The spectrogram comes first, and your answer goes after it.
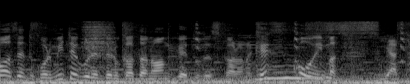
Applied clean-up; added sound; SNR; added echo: none; Bird; 0 dB; none.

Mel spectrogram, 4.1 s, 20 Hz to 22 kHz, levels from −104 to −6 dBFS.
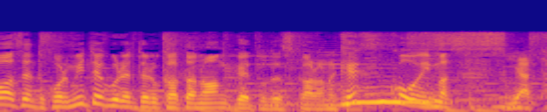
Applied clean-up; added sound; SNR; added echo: none; none; none; none.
